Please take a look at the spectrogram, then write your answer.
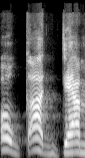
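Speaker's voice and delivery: put-on thick German accent. Recalling what made them laugh as a kid, imitate their dad: thick German accent. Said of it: "he had a thick German accent".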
